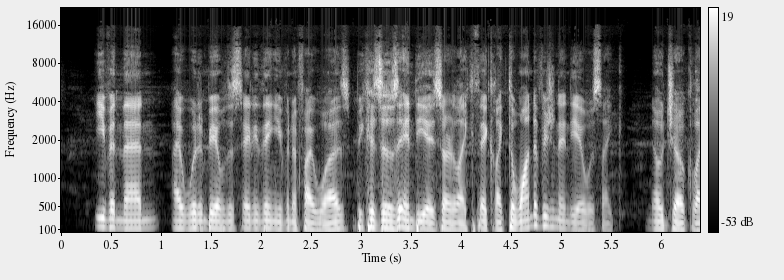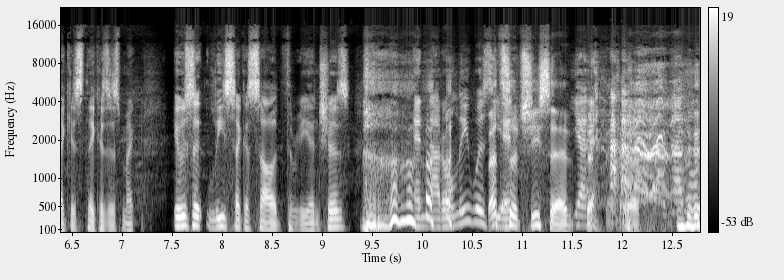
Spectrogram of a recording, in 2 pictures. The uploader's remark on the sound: Recorded Live at the Punchline Comedy Club.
